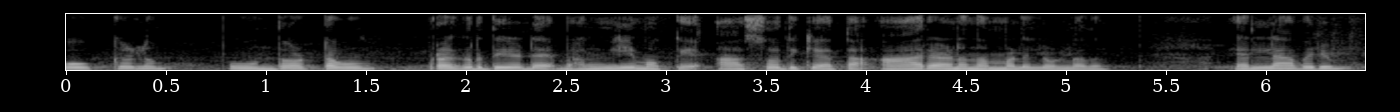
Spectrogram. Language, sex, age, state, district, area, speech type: Malayalam, female, 45-60, Kerala, Kasaragod, urban, spontaneous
